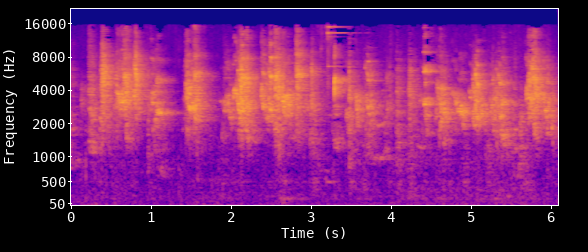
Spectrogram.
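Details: Continuous budgie chatter of harsh squawks and twittery notes, uneven bursts following one another without long breaks for about six seconds.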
